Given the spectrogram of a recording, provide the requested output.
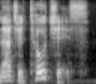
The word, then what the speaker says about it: Natchitoches: Nacogdoches in Texas, I believe, is how it's pronounced, and Natchitoches there in Louisiana.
